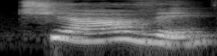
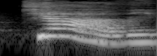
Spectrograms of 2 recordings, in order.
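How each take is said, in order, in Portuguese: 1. A palavra começa com um som suave de ch. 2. A palavra começa com um som forte de k. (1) "Se eu não tivesse o H, ficaria assim. Eu leria chiave" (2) "o som fica duro, fica mais seco. Então a gente fala chiave"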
